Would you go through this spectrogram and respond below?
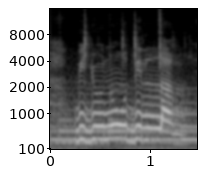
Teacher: idgham bila ghunah. Karena ada kasrahtain yang bertemu dengan huruf lam.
